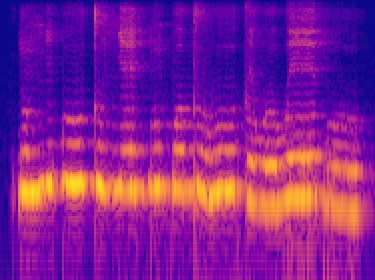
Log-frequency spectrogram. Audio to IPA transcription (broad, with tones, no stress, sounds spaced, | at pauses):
ɗ ũ˨ ŋ i˦ ɓ uː˦ t u˦ ɲ eː˦ ɡ͡b ũ˦ p o˦ d u˦˨ w uː˦ t ɪ˨ w ʊ˨ w eː˦ ɓ u˨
